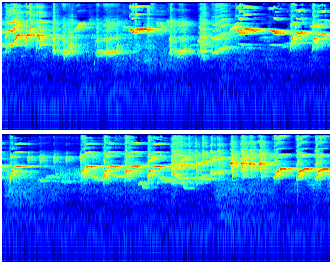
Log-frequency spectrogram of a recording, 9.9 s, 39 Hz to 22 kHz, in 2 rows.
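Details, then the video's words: White-rumped shama that won a songbird contest in November 2023, singing long rich sequences of high whistles, buzzy trills and mimicked-sounding chirps, with one brief lull mid-song. "Kacer Juara 1 Festival dan Lomba Burung 26 Nov 2023 !"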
